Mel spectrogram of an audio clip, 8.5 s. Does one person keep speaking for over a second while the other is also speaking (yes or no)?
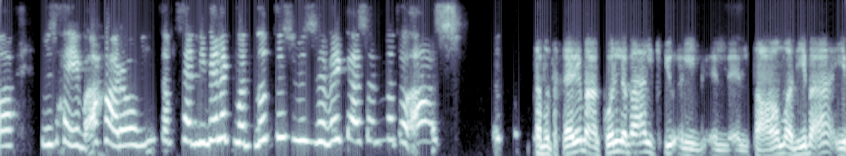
no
